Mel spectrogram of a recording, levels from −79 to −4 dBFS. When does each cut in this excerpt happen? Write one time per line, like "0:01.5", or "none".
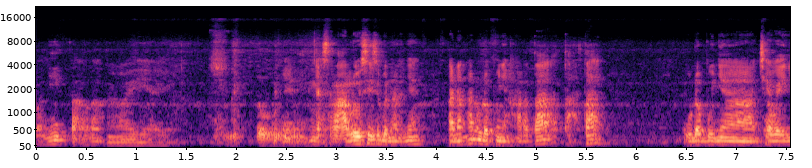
none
